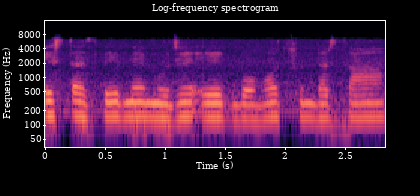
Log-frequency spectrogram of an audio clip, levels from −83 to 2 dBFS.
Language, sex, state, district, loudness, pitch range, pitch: Hindi, female, Uttar Pradesh, Varanasi, -26 LUFS, 145-155 Hz, 145 Hz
